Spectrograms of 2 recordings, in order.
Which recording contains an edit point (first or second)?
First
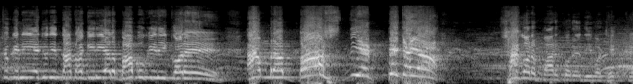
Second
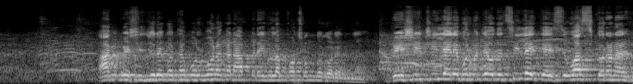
second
